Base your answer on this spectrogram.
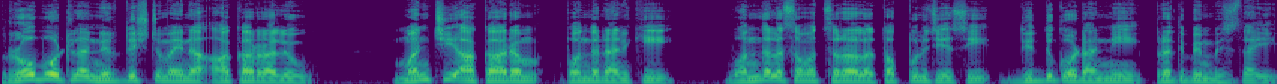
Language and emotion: Telugu, neutral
